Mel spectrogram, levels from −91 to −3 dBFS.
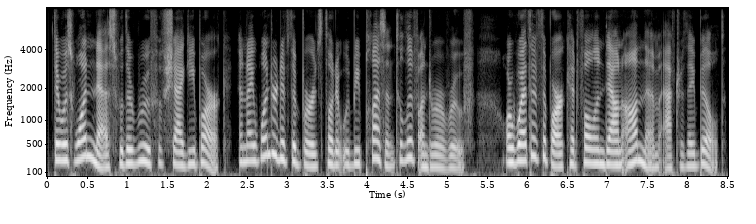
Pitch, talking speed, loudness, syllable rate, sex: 205 Hz, 270 wpm, -19 LUFS, 6.1 syllables/s, female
